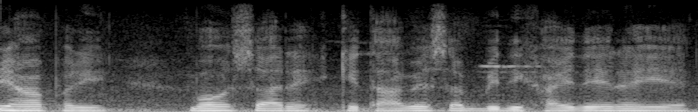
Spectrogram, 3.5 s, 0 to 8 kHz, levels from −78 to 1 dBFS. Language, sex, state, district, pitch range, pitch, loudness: Hindi, male, Jharkhand, Ranchi, 125-135 Hz, 130 Hz, -15 LUFS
